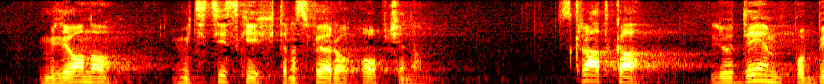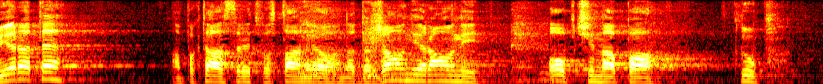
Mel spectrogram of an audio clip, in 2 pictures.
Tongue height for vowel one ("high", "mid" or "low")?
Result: high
